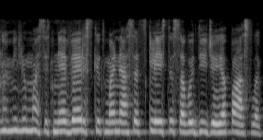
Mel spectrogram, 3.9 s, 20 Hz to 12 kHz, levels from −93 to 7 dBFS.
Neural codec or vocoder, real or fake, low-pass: none; real; 7.2 kHz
